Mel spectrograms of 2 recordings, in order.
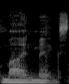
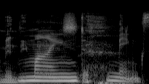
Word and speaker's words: MindMinx: And everybody, it's MindMinx, not Mindy MindMinx. Yeah.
